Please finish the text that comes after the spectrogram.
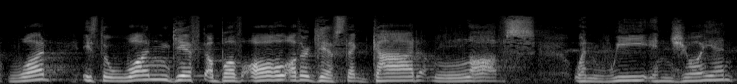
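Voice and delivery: normal talking voice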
